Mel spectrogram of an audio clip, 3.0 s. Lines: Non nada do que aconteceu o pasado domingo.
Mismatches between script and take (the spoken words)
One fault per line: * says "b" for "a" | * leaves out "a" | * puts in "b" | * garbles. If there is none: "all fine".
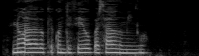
all fine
